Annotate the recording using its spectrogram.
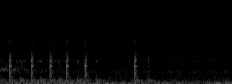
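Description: Quiet car cabin with a few faint, irregular clicks: handling noise from the camera as it is turned toward the dashboard.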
